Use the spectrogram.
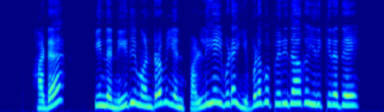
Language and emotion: Tamil, surprised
